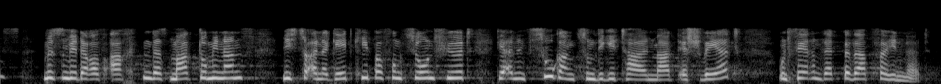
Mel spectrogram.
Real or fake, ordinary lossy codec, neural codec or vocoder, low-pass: fake; none; codec, 44.1 kHz, 7.8 kbps, DAC; 5.4 kHz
